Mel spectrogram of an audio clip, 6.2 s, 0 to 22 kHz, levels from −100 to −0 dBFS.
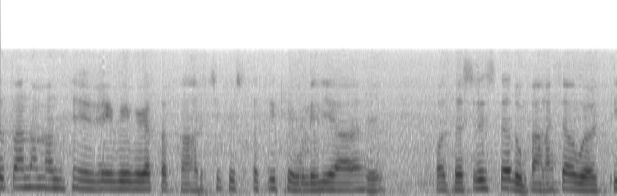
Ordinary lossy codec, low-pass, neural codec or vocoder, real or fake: none; none; codec, 16 kHz, 0.8 kbps, ZipCodec; fake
